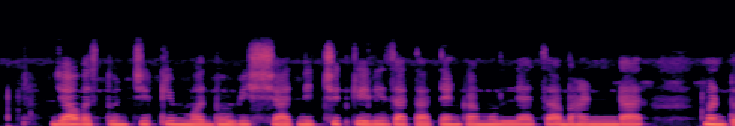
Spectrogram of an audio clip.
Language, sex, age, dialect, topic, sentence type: Marathi, female, 18-24, Southern Konkan, banking, statement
